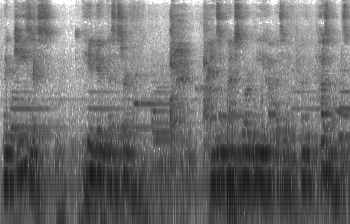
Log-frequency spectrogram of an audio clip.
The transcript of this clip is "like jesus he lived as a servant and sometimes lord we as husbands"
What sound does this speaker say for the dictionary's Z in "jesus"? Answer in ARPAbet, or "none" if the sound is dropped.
Z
